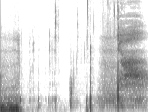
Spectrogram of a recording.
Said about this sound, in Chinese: 好吃，真好吃！好久没有尝过这么美味的东西了。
